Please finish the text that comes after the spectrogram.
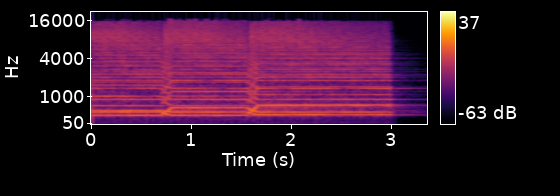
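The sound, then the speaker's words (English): Brassy, slightly shrill synth chords hold loud and steady, sliding into a new chord twice, three sustained chords in all, before cutting off abruptly, with no voices. “Introduced midway through this section are these brassy, slightly shrill synth chords.”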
